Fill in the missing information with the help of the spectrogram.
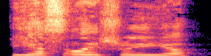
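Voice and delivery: very high, loud outcry; sudden cry. A narrator's reading. Girl hearing her drowned sister, crying out. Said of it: "вдруг выкрикнула Кейла".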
